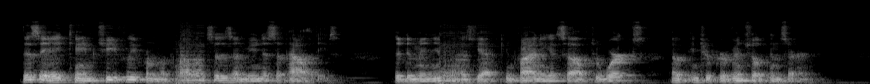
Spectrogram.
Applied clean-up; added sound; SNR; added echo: neural separator model SepFormer DNS4.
